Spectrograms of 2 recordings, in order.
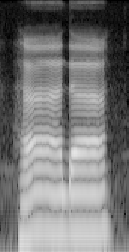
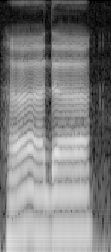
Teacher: Jadi panjang di ha dan di dal sama. Kalau di ha mad tabi'i, kalau di dal mad iwad.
